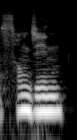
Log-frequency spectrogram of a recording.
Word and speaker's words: Song Jin: Actually, I'm Song Jin. Song Jin. Everyone knows as a Jin because Song Jin is like hard to pronounce it for everyone. For Americans, not for Koreans.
